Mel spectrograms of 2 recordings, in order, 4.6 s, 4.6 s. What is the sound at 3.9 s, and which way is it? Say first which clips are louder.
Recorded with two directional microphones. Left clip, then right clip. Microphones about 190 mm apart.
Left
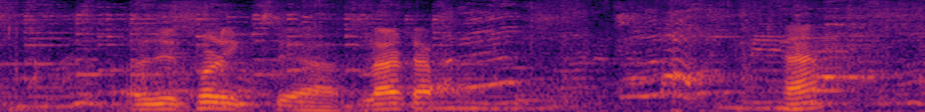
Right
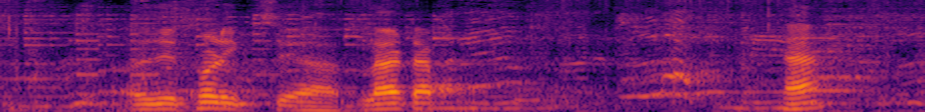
Speech: right 4 dB; 15° right (ahead or behind).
